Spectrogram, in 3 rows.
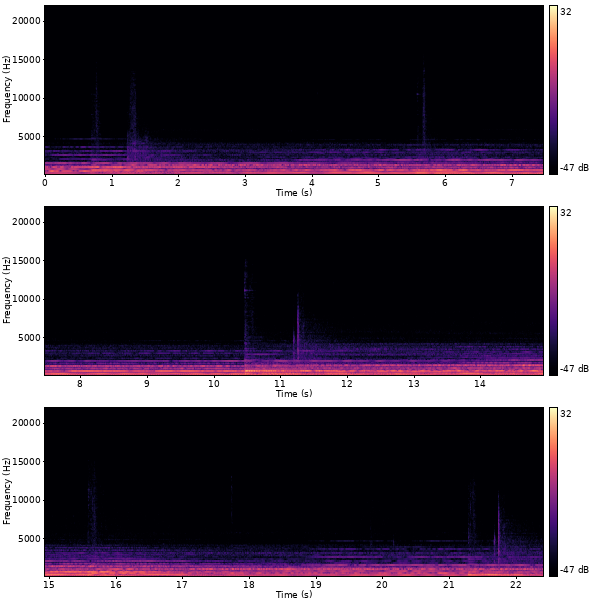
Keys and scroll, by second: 15.5 super+z.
